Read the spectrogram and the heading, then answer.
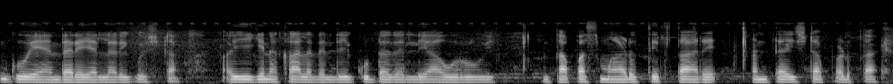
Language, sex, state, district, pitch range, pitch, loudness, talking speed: Kannada, male, Karnataka, Bellary, 115-120 Hz, 115 Hz, -20 LUFS, 95 wpm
